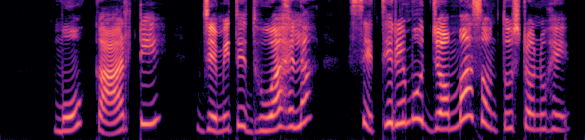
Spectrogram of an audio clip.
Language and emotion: Odia, sad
